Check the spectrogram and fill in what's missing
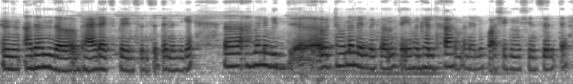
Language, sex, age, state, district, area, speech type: Kannada, female, 30-45, Karnataka, Hassan, urban, spontaneous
